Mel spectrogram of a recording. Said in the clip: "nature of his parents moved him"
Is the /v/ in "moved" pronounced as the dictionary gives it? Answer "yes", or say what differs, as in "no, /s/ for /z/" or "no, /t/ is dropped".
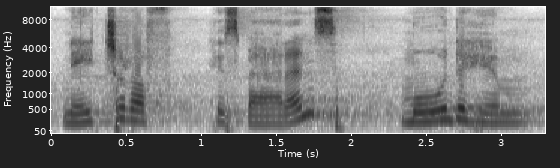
no, /v/ is dropped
